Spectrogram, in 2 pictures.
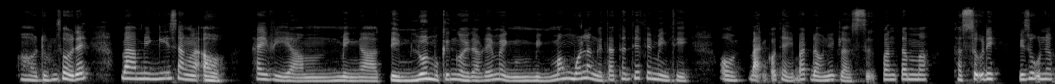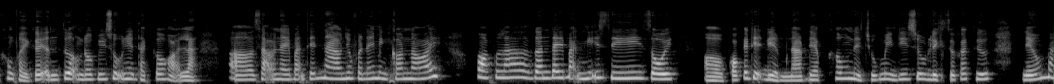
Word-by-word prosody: Ờ, 215 -4 -2
đúng 205 +3 -2
rồi 235 -3 +4
đấy. 255 +5 +4 0.3
Và 275 -2 +4
mình 260 -1 +1
nghĩ 270 +2 -1
rằng 270 -5 +1
là, 205 - +3
ờ, 185 -5 +4 0.3
thay 245 -2 0
vì, 195 -5 -1
ờ, 160 -3 -1 0.4
mình, 170 -2 +1
ờ, 165 -2 -1
tìm 180 -3 +4
luôn 250 +1 +7
một 220 - +2
cái 230 +2 -2
người 220 -5 +1
nào 180 -1 -2
đấy 195 +3 0
mình 175 -6 0
mình 175 +3 -1
mong 265 +3 +1
muốn 260 - +3
là 295 - +2
người 215 -6 0
ta 215 +3 -3
thân 250 +1 -5
thiết 290 0 -3
với 280 - 0
mình, 220 -6 +1
thì, 180 -4 -2 0.3
ôi, 205 -3 -1
bạn 210 - 0
có - - -3
thể 200 -8 -3
bắt 235 +3 -4
đầu 195 -3 +1
như 205 +3 +1
kiểu 195 - -4
là - - -4
sự 160 +1 -6
quan 225 -1 -2
tâm, 235 0 0
ơ, 225 - 0 0.3
thật 215 - -3
sự 225 +2 +3
đi. 250 +1 +3 0.3
Ví 230 - +3
dụ 270 +3 +1
như 250 - 0
không 265 +2 -4
phải 200 -7 -1
gây 230 - +4
ấn 215 +1 +1
tượng 255 -2 +3
đâu, 230 0 0
ví 240 0 -2
dụ 265 +2 -1
như 255 -1 0
đặt 215 -4 -5
câu 240 - -1
hỏi 210 - -1
là 185 -1 +1 0.3
"Ờ, 215 +1 0
dạo 240 +2 -2
này 235 -1 0
bạn 235 0 -3
thế 255 - -1
nào?", 270 -3 +2
như 275 +2 +2
vừa 275 -1 -2
nãy 265 +2 0
mình 265 -3 0
có 250 - -2
nói, 265 +8 +2 0.4
hoặc 320 -1 +3
là 315 +1 +2
"Gần 290 0 +2
đây 310 0 +3
bạn 310 -6 0
nghĩ 310 +4 +1
gì?", 285 -1 +2
rồi, 250 -3 +5 0.3
ờ, 180 -2 +1
"Có 205 - +3
cái 285 +5 0
địa 265 -5 +1
điểm 195 -5 +1
nào 185 0 +2
đẹp 210 0 -2
không 275 0 0
để 245 - +2
chúng 210 +3 -3
mình 240 -3 0
đi 235 +2 -2
du 245 +1 -1
lịch?", 225 -1 0
rồi 215 - -2
các 250 +3 -4
thứ. 245 0 +1 0.3
Nếu 215 +2 +3
mà 325 +2 +1
235 Hz, 300 wpm, -23 LUFS, 205-265 Hz, 0.4 s, luôn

